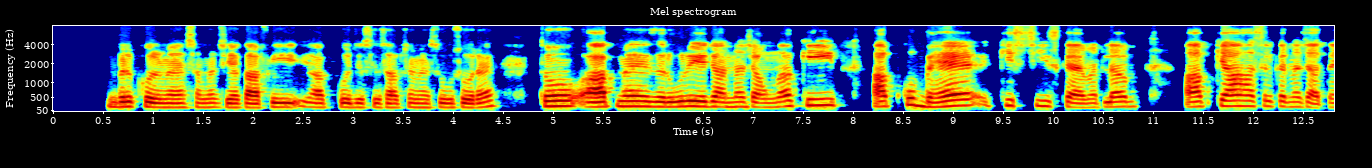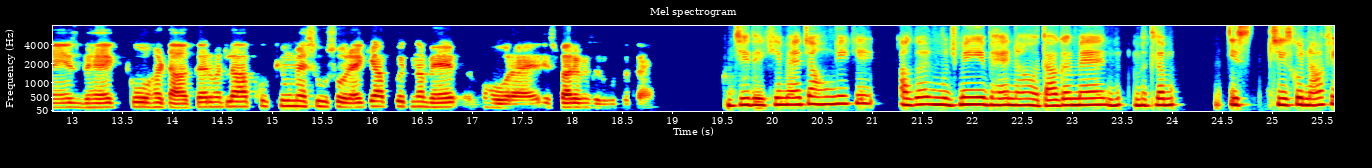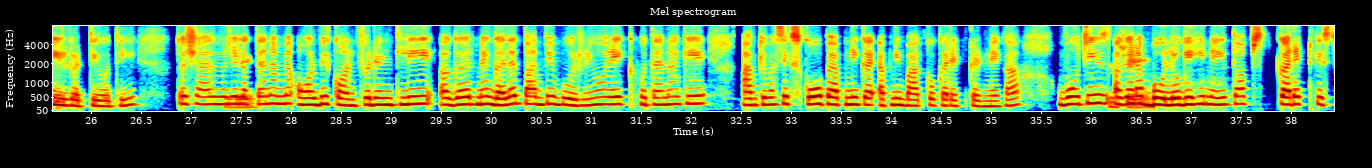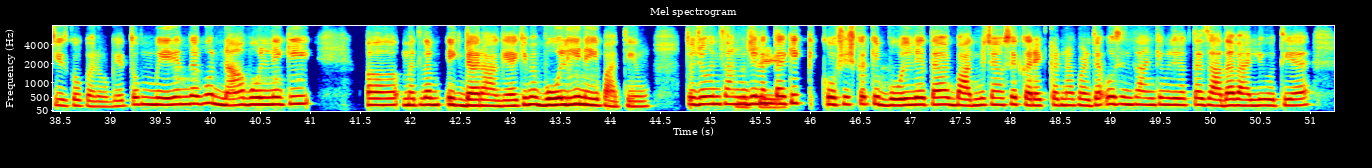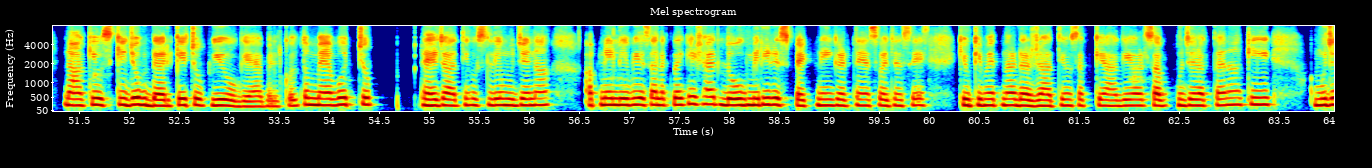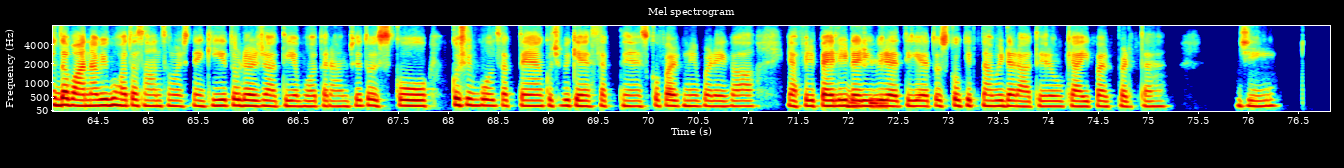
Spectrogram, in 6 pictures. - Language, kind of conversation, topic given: Hindi, advice, सार्वजनिक रूप से बोलने का भय
- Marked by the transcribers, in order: in English: "फ़ील"; in English: "कॉन्फिडेंटली"; in English: "स्कोप"; in English: "करेक्ट"; in English: "करेक्ट"; in English: "करेक्ट"; in English: "वैल्यू"; in English: "रिस्पेक्ट"; tapping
